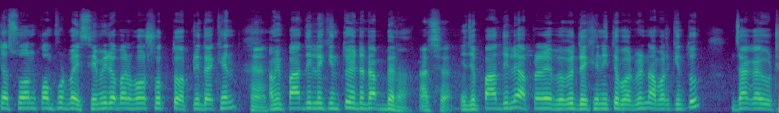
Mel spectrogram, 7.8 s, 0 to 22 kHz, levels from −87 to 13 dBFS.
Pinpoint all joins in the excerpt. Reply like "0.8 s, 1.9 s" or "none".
none

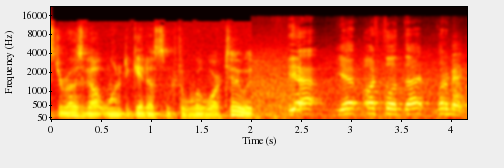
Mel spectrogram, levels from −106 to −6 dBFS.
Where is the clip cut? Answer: none

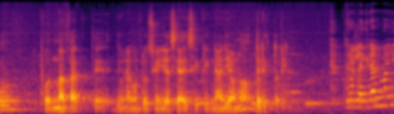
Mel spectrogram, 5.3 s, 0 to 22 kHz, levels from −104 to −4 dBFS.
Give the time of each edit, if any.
4.3 s

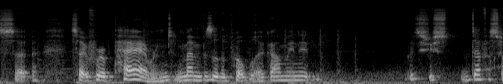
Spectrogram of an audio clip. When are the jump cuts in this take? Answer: none

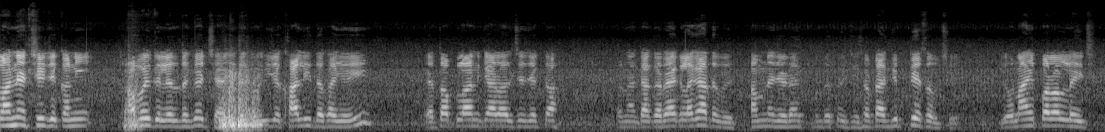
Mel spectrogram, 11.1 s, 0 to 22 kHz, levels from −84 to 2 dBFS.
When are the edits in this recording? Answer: 7.5 s

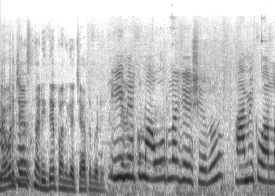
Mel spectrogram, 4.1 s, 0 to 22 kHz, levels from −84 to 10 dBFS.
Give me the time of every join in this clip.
1.4 s

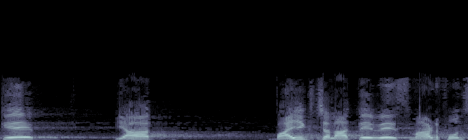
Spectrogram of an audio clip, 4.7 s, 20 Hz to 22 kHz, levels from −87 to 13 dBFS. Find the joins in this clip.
none

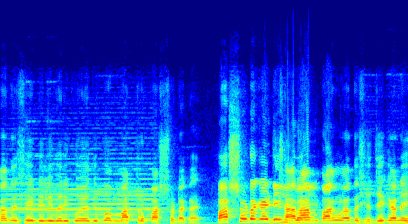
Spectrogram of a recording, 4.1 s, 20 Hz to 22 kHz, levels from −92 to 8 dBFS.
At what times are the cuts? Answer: none

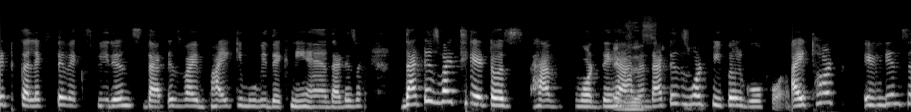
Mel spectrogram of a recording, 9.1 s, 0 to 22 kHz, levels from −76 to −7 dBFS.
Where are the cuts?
7.8 s

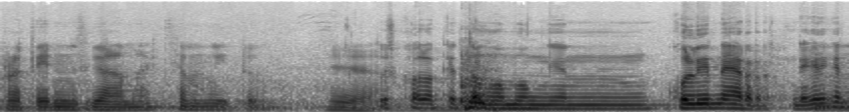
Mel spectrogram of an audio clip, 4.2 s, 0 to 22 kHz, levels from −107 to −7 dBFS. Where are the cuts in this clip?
none

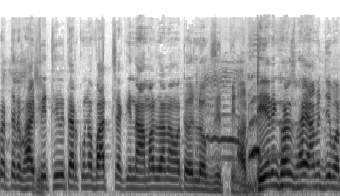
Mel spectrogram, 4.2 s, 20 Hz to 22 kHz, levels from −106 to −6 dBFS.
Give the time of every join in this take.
3.1 s

